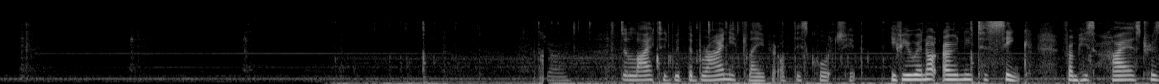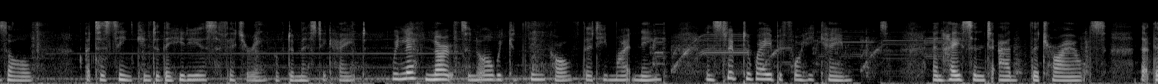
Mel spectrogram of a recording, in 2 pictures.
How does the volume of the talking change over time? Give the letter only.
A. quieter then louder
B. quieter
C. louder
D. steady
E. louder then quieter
D.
